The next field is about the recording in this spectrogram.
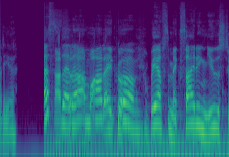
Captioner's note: both speaking Arabic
